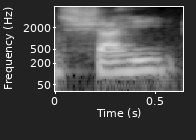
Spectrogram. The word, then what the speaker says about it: Shahi: Uh, very cute lady, uh, Dani Reese, who was played by Sarah Sahi. I think I'm saying her name wrong, Shahi.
